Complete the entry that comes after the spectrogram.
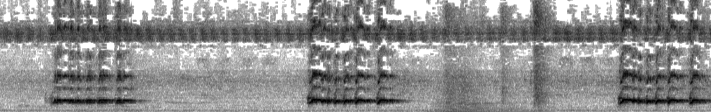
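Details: Shrill-voiced local zebra dove, used as a lure recording to make other zebra doves reply and sing regularly. Three fast staccato cooing phrases, each about a second long and a few seconds apart. A brief low rumble comes midway under a constant high whine.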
